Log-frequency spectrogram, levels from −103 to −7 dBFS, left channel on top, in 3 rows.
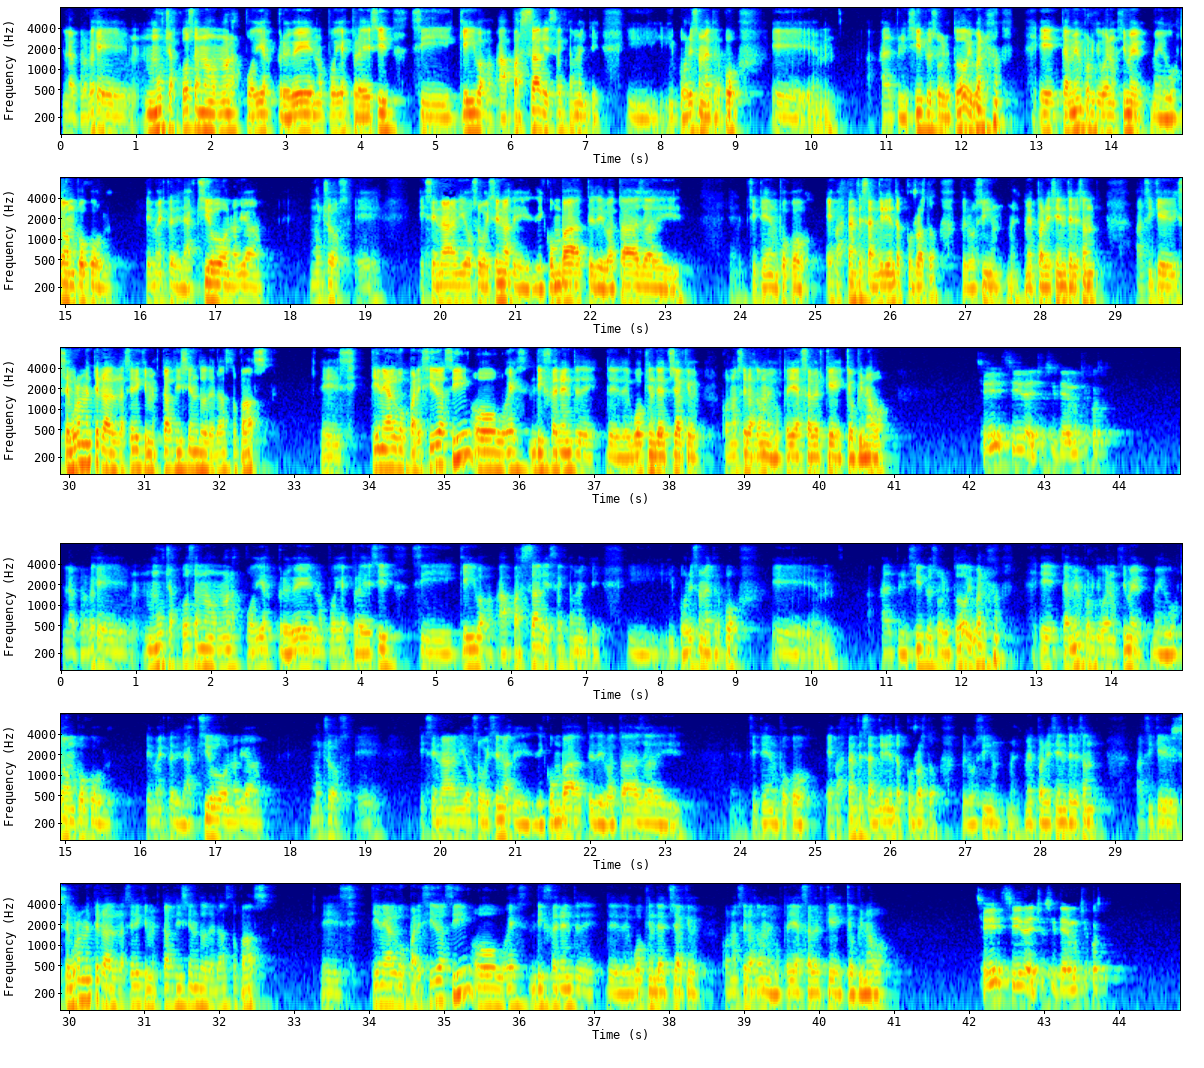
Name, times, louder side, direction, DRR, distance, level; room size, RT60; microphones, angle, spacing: voice 1, 0.0-10.3 10.9-15.6 16.1-17.6 18.3-19.2 19.7-23.2 23.9-32.6 33.3-38.4 38.7-40.9, left 6 dB, 80° left, 0.4 m, -34 dB
voice 2, 42.1-43.7, right 2 dB, 80° right, 1.5 m, -37 dB
26.0 x 8.7 x 2.5 m
head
